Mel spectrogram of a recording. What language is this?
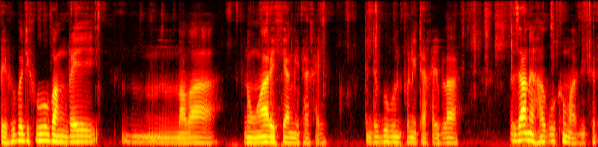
Bodo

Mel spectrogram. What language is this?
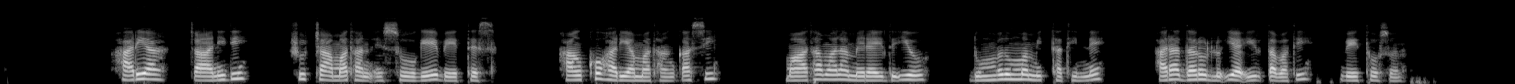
Wolaytta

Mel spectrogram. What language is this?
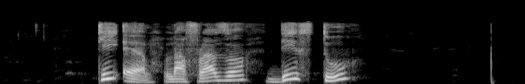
Esperanto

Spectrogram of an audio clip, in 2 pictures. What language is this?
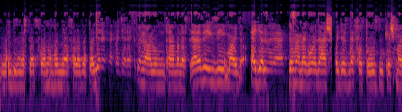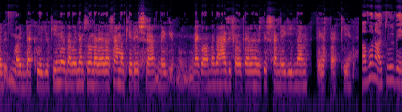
Hungarian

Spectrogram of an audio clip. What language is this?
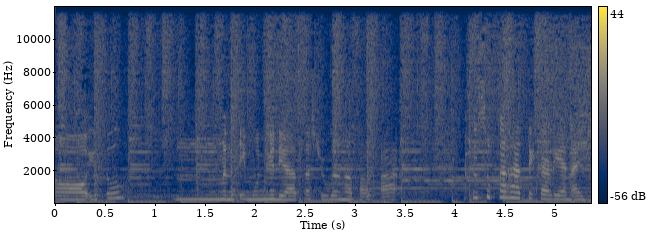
Indonesian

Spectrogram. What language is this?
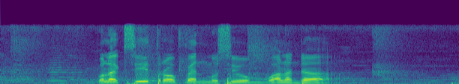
Javanese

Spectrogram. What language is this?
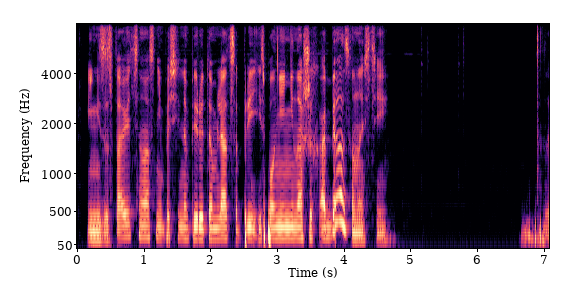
Russian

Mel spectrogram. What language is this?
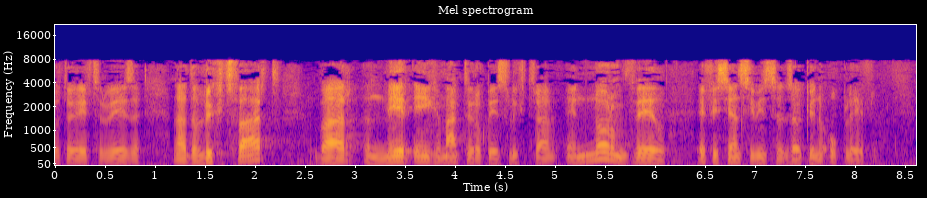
Dutch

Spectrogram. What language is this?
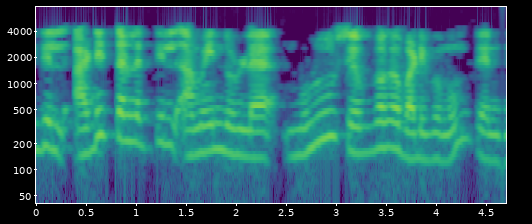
Tamil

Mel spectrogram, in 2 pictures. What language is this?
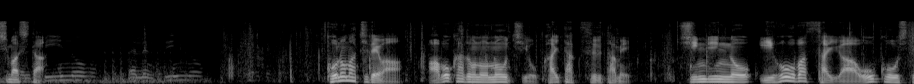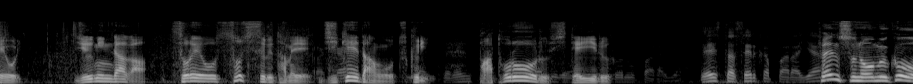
Japanese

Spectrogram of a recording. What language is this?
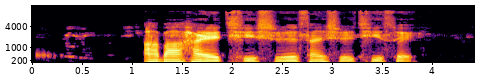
Chinese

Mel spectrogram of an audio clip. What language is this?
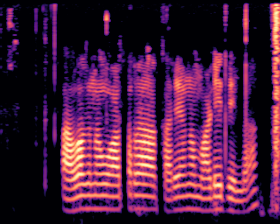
Kannada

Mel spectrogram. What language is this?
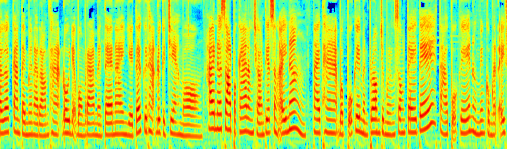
Thai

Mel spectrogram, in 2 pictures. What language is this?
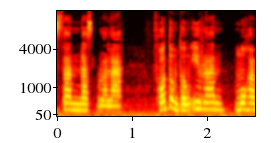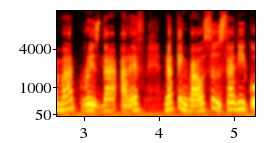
Vietnamese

